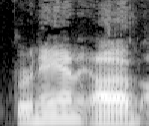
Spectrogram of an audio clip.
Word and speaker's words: Kernahan: And I'm speaking with Paolo Kernahan. I knew I was going to butcher your last name. I apologize. – At least one. Kernahan.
